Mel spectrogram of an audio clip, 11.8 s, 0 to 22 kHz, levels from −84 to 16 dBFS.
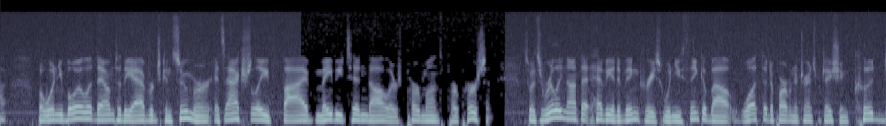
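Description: From 4.00 to 6.73 s, overdone noise removal strips frequency bands near the noise floor. The room noise, about 22 dB below speech, collapses into twinkling specks. Quiet parts of the speech are cut along with it.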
